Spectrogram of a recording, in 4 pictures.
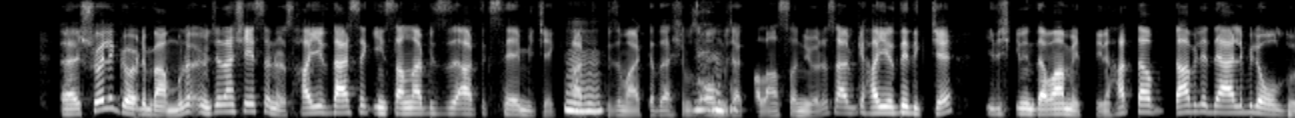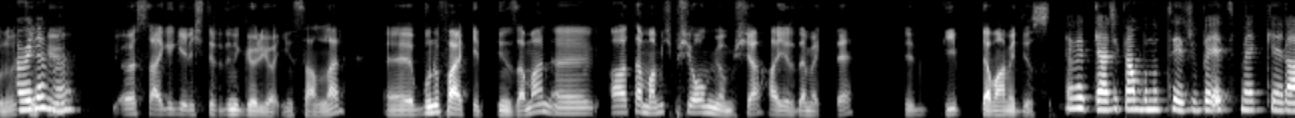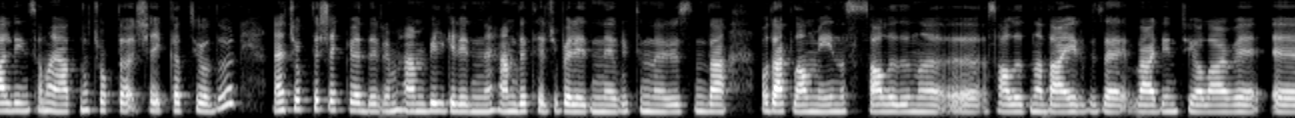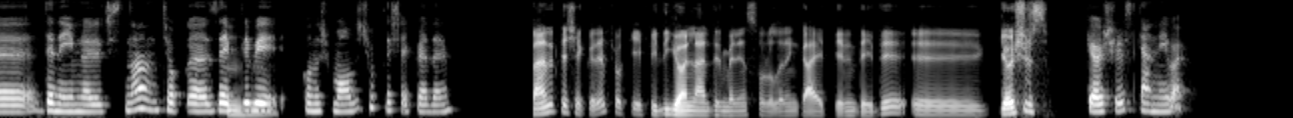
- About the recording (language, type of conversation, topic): Turkish, podcast, Gelen bilgi akışı çok yoğunken odaklanmanı nasıl koruyorsun?
- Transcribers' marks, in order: other background noise; tapping; chuckle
